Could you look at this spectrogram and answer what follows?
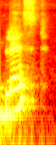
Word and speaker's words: blessed: Can you see what I'm pronouncing? Blessed. T sound.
